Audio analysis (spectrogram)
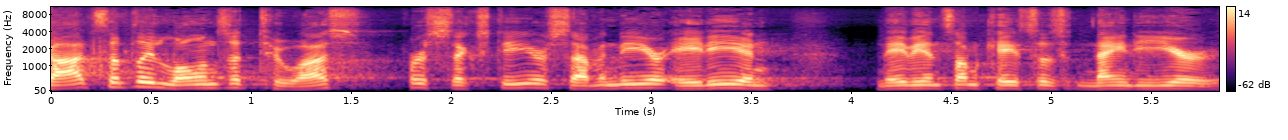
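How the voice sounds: A man speaks at medium pitch and a moderate pace. His intonation is fairly even.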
